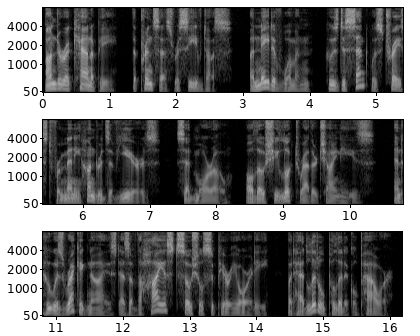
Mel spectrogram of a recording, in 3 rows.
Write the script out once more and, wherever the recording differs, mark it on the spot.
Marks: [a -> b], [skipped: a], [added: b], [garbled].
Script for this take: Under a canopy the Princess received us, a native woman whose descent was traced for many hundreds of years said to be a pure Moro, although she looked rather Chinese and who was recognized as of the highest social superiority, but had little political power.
Under a canopy the Princess received us, a native woman whose descent was traced for many hundreds of years said [skipped: to be a pure] Moro, although she looked rather Chinese and who was recognized as of the highest social superiority, but had little political power.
